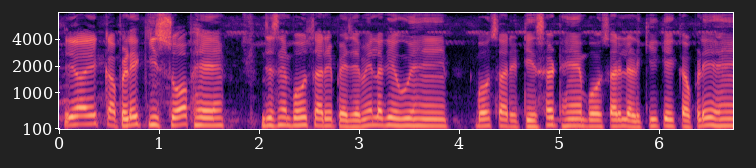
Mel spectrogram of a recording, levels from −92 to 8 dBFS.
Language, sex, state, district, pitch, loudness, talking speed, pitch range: Hindi, male, Jharkhand, Deoghar, 175 Hz, -15 LUFS, 205 wpm, 165-185 Hz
